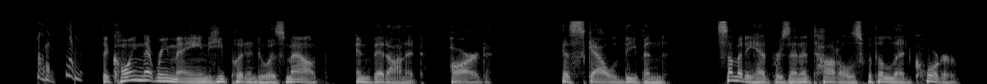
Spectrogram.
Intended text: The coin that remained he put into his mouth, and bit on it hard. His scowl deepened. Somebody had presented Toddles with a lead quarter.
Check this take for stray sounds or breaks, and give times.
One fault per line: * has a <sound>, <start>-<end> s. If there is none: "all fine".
* has a chirp, 0.4-0.8 s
